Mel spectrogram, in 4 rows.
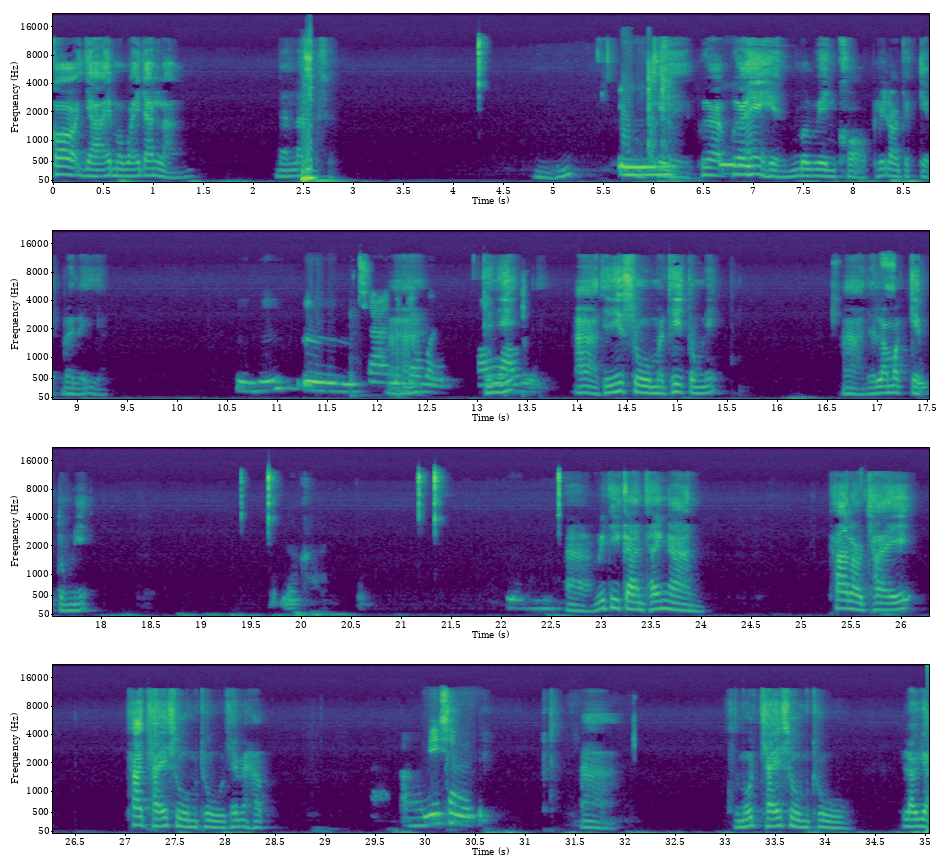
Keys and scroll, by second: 12.2 space, 25.8 ctrl+space, 26.3 ctrl+space, 27.6-28.9 ctrl+space, 28.9-29.6 space.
